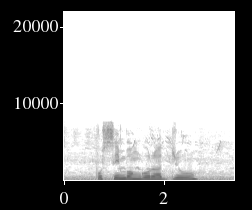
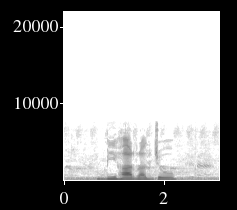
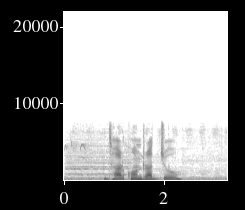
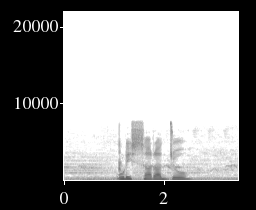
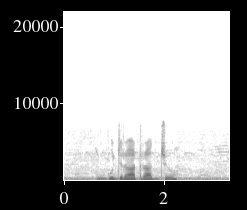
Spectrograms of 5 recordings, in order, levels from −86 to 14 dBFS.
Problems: none marked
